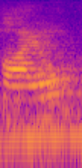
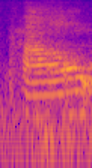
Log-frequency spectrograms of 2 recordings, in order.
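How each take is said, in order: First: The vowel glides as a full diphthong. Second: The vowel is flattened into one short sound. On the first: It is the standard pronunciation. "instead of" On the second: It is the local dialect pronunciation. "vowels in our words merge, making the word shorter"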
